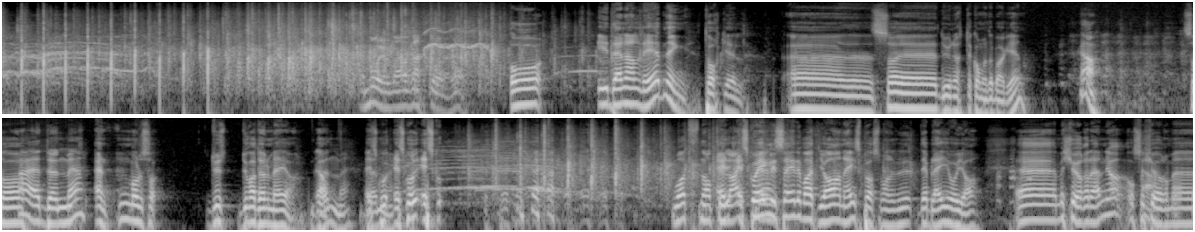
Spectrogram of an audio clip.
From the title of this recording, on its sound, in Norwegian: Live fra Kopervik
